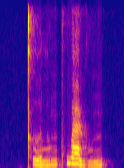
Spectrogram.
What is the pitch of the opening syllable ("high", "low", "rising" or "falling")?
low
